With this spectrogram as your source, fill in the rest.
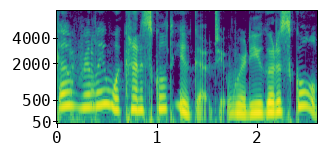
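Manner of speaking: high, quick mock enthusiasm; fake interested adult. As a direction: grill the child sweetly.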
